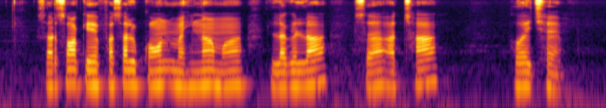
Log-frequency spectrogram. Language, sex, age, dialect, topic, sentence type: Maithili, male, 18-24, Angika, agriculture, question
